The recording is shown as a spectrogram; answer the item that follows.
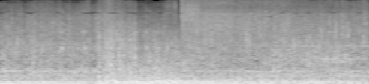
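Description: Cinematic boom-and-crash sound effect of a wall bursting apart, over a deep sustained rumble. The main impact comes about two-thirds of a second in and is followed by a hissing spray of debris.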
